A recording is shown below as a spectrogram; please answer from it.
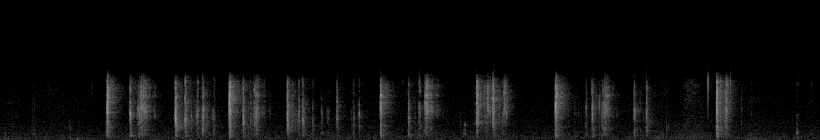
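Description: Typing on a computer keyboard: a run of quick, irregular keystrokes starting about a second in and stopping near the end.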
